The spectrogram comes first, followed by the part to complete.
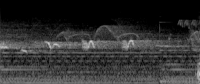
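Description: Soft instrumental backing music with bird chirps over it: about four short chirps, one roughly every 0.4 s, along with higher arching whistles.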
